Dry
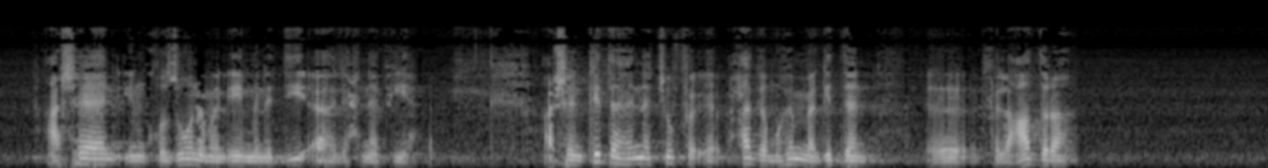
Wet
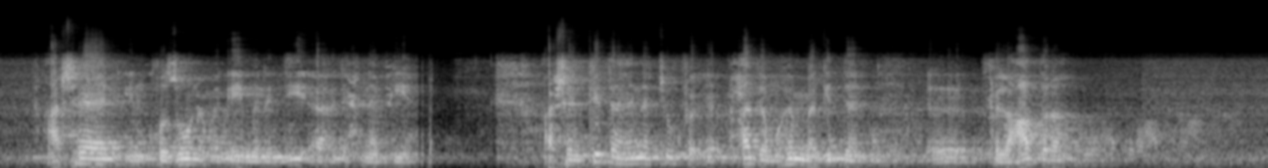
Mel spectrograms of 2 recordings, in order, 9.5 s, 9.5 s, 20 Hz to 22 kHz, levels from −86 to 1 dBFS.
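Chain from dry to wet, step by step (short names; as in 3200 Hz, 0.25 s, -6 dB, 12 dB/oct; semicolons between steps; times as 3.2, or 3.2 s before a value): downsampling 11025 Hz; in parallel at 0 dB: compressor 8:1, threshold -40 dBFS, peak gain reduction 23 dB; on the sum: sine folder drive 6 dB, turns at -5.5 dBFS; random-step tremolo; delay with a stepping band-pass 0.322 s, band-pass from 280 Hz, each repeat 0.7 oct, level -10 dB; on a send at -6 dB: reverb RT60 1.5 s, pre-delay 4 ms; 3.08–3.87 on the sum: level quantiser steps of 15 dB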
